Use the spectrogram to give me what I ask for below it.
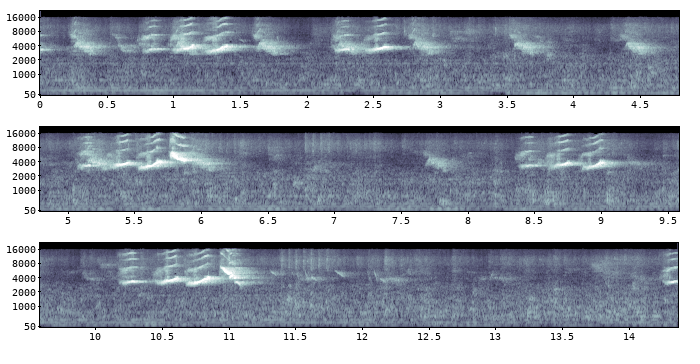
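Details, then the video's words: Double-collared seedeater (coleiro) of a bred genetic line giving quick bursts of sharp, buzzy and whistled notes in clustered phrases, several in quick succession then pauses of a few seconds, over a faint electrical hum. "Coleiro Super Maquina"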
